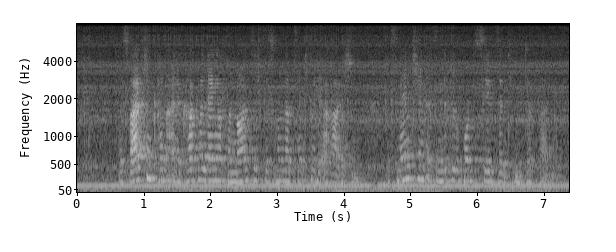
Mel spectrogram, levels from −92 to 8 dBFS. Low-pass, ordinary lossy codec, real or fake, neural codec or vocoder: none; none; real; none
